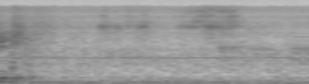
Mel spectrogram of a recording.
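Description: Marker pen writing on a whiteboard: faint scratching strokes over a low steady hum.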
